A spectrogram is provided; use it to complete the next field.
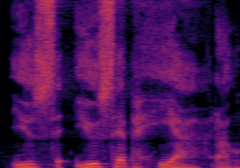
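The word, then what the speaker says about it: εὐσέβεια: 헬라어로 유세베이아라고 발음을 합니다.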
